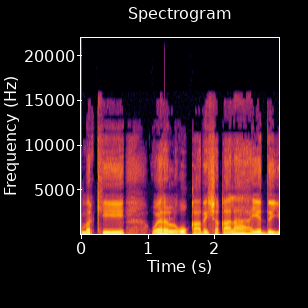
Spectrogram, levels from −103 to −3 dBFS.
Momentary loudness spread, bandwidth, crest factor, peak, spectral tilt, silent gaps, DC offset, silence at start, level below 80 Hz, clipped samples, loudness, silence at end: 4 LU; 16 kHz; 12 dB; 0 dBFS; -6 dB/octave; none; under 0.1%; 0 s; -50 dBFS; under 0.1%; -13 LUFS; 0 s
